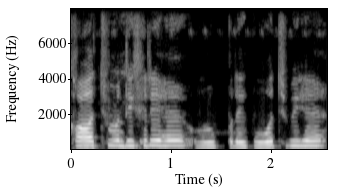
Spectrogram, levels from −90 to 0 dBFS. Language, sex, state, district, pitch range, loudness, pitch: Rajasthani, female, Rajasthan, Churu, 240-270 Hz, -19 LUFS, 260 Hz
